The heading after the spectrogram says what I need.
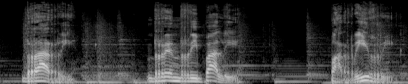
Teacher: Les erres sempre són vibrants.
